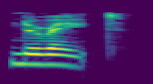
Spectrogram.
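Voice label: "narrate", British; Language, linguistics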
